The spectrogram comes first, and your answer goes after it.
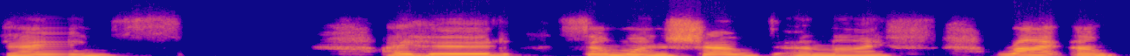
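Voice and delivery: slow, halting poem performance with long pauses; poem reading. Acted. Poet taunting James Cook in her poem, slow performed verse. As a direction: address it directly, phrase by phrase, letting each hang.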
